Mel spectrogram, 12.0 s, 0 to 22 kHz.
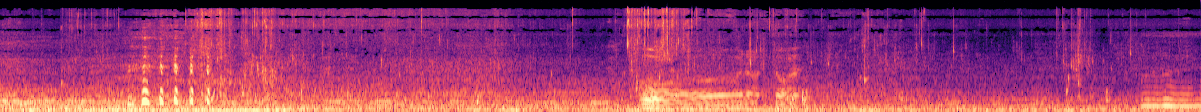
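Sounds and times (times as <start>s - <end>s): low steady rumble: 0.0s - 12.0s
person laughing: 1.2s - 2.3s.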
